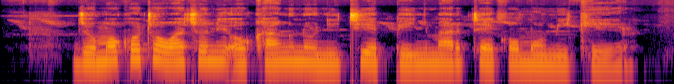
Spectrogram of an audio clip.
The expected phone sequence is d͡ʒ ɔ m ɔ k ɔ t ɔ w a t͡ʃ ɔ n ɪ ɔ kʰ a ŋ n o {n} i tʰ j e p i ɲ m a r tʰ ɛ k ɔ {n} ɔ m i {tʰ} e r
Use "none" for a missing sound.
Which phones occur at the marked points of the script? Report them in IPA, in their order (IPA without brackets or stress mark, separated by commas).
n, m, kʰ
